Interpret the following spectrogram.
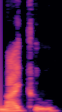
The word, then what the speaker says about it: NICU: So um because depending on whether you're in the United States or outside of the like if you're in the UK, they pronounce it niku.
